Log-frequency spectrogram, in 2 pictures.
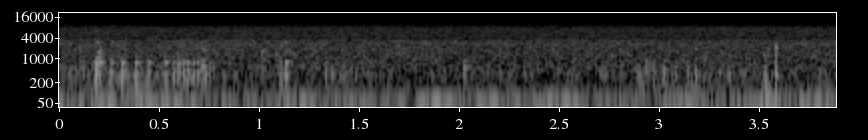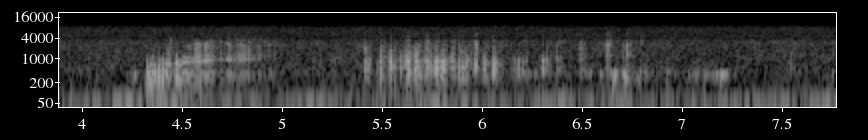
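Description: Low gurgling and rumbling with clusters of bubbly pops over faint background hum; ordinary stomach rumbling.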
